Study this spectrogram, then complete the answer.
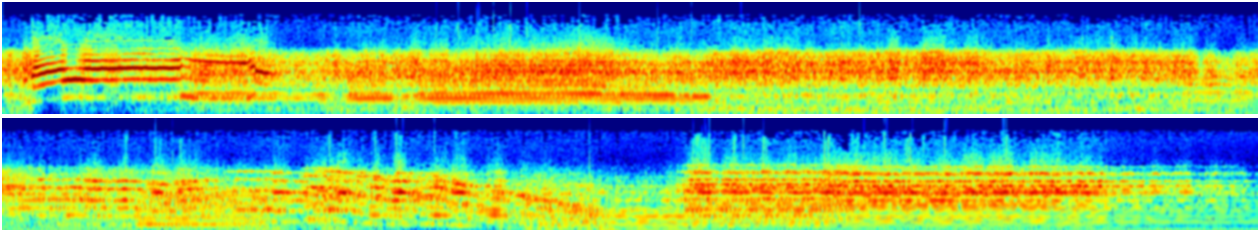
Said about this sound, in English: Fast train is coming.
